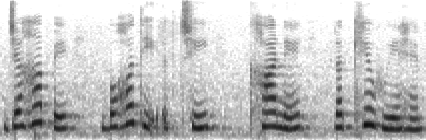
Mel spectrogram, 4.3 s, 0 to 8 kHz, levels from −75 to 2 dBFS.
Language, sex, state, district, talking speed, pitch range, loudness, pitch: Hindi, female, Bihar, West Champaran, 125 wpm, 255-305 Hz, -13 LUFS, 280 Hz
